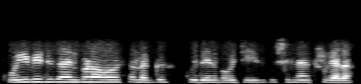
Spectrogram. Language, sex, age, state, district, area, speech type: Dogri, female, 30-45, Jammu and Kashmir, Udhampur, rural, conversation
